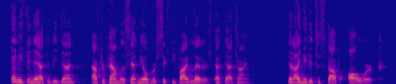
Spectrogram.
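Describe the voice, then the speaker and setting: A man speaks at a moderate pace in a high pitch with ordinary pitch variation. The recording is very clean, with a silent background. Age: 60s. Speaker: member of the public at council meeting. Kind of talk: public comment.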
